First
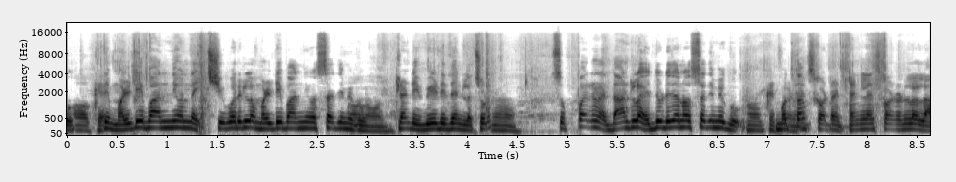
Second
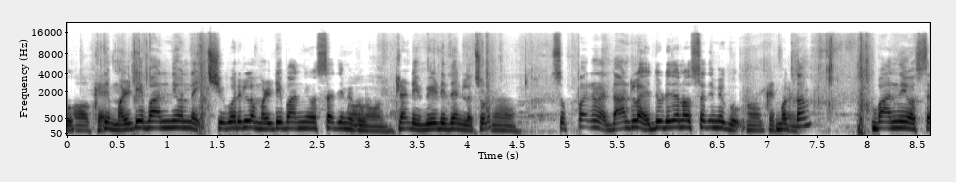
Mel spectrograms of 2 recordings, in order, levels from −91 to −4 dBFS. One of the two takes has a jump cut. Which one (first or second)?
first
